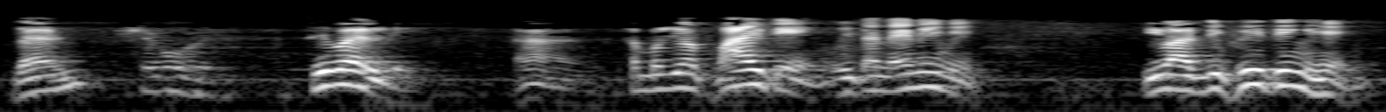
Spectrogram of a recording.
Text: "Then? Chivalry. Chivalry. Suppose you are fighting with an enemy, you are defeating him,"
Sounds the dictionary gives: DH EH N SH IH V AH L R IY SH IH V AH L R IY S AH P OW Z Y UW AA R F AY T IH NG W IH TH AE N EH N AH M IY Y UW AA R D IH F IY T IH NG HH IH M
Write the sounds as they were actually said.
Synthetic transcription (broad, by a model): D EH N S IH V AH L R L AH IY S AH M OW Y UW AA R F AY T IH NG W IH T AE N EH N AH M IY Y UW AA R D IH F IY T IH NG HH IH M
